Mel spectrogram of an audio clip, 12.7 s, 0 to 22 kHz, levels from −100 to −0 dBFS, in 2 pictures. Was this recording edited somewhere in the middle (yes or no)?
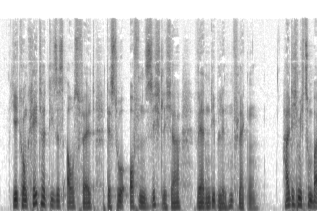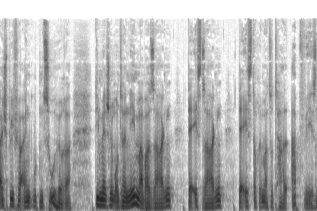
yes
